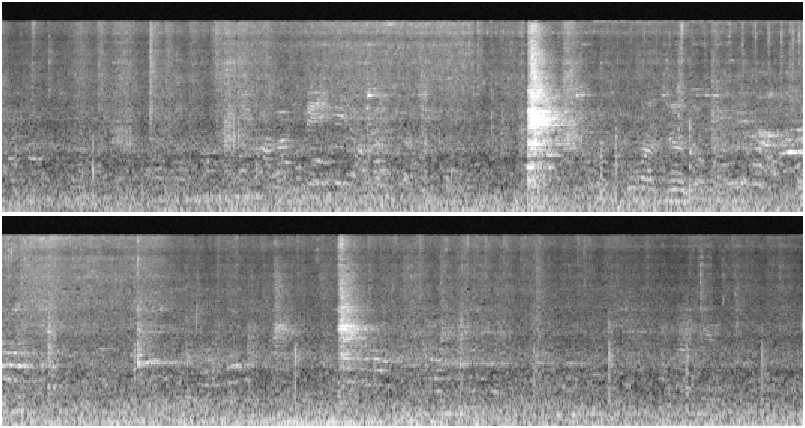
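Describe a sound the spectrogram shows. Footsteps tap on paving.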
